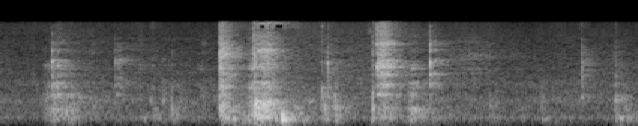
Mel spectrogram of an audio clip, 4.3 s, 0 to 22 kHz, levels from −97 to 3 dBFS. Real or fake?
real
